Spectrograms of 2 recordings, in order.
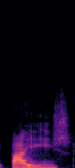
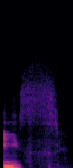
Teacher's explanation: a minha sílaba tônica, ou seja, aquela sílaba mais forte, é o IS aqui, ó. Is.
